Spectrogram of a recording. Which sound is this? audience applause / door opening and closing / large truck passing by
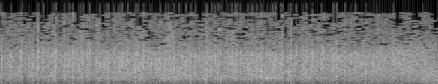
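audience applause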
